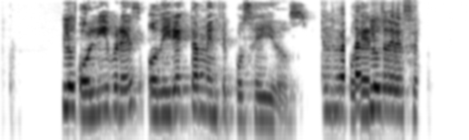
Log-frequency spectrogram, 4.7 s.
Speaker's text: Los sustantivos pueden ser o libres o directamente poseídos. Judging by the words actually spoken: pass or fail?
fail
